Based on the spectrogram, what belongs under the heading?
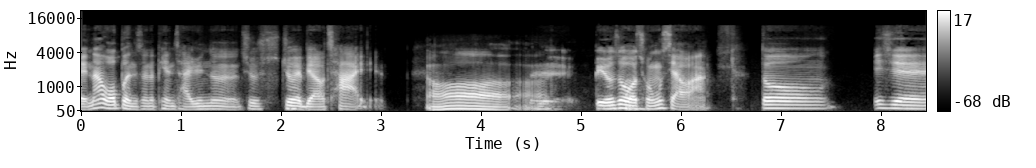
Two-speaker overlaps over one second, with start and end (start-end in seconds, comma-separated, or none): none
